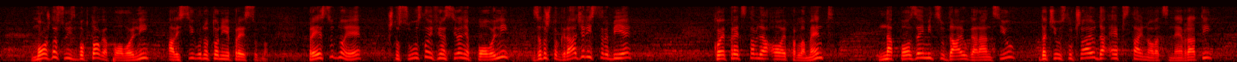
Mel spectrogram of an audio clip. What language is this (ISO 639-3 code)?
srp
